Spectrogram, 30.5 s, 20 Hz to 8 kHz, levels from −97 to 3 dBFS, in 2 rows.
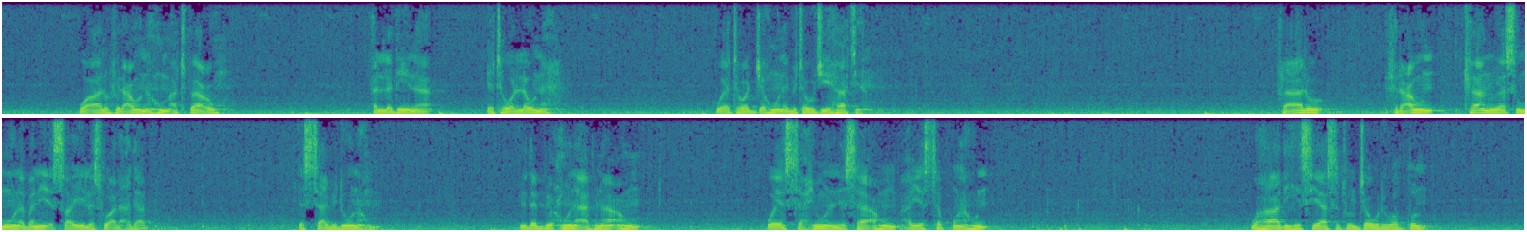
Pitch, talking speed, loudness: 115 Hz, 55 wpm, -13 LUFS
